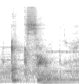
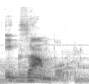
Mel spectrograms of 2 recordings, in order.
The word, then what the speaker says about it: example: Però se voglio dire in inglese per esempio, esempio in inglese non è example, assolutamente, ma in realtà è example. La X si pronuncia come una G seguita da una Z, quindi se devo dire per esempio si dice for example.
